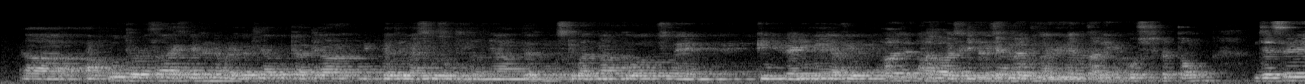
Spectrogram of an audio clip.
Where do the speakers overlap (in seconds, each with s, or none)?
9.2 s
